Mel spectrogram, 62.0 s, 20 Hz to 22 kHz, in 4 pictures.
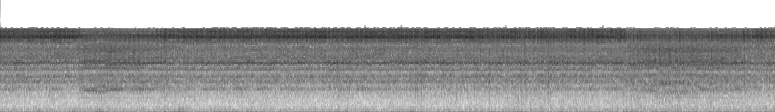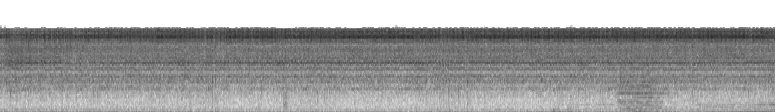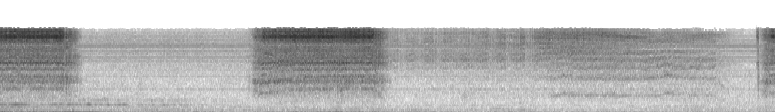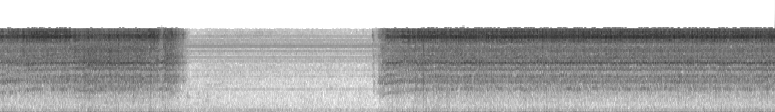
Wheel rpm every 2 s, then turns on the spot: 120, 110, 120, 110, 120, 120, 110, 110, 110, 110, 110, 120, 120, 120, 110, 110, 20, 0, 90, 40, 0, 0, 0, 90, 110, 10, 0, 100, 120, 120, 120.
none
